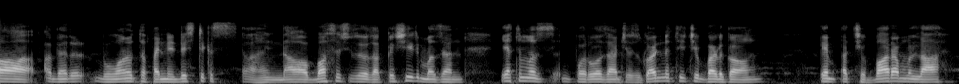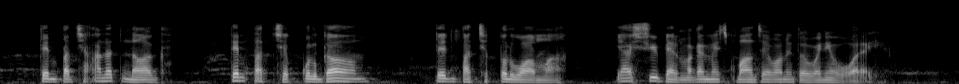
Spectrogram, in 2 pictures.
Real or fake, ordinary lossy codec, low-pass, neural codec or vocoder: fake; none; 7.2 kHz; codec, 16 kHz, 2 kbps, FreqCodec, larger model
